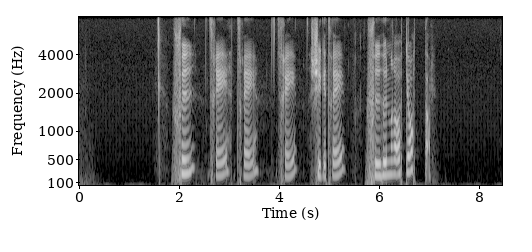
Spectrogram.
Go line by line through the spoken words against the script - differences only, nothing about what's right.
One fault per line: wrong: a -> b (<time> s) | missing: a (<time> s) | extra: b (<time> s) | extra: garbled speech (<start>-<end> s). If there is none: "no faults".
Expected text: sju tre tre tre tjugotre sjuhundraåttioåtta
no faults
